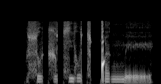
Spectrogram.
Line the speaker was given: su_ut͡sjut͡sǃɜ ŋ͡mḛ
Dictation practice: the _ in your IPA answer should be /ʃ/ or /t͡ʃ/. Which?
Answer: t͡ʃ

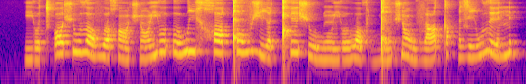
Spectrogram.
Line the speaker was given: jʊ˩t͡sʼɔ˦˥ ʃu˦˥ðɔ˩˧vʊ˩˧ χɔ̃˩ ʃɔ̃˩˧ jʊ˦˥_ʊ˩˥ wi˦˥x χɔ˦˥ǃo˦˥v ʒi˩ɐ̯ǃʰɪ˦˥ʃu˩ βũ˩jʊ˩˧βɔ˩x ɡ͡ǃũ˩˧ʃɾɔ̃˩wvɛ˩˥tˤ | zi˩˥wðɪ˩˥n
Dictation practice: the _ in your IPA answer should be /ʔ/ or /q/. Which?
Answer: ʔ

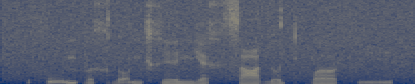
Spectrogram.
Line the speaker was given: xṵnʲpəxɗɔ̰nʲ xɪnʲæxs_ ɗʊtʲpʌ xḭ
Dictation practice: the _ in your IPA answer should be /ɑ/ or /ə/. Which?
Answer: ɑ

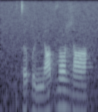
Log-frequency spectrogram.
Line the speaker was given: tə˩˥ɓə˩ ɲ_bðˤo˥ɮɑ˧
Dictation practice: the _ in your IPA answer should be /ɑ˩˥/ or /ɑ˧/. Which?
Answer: ɑ˩˥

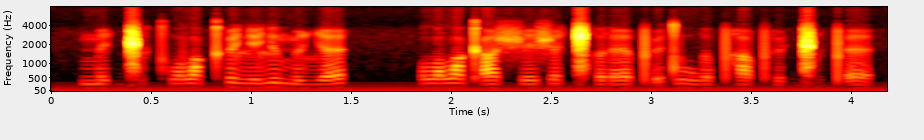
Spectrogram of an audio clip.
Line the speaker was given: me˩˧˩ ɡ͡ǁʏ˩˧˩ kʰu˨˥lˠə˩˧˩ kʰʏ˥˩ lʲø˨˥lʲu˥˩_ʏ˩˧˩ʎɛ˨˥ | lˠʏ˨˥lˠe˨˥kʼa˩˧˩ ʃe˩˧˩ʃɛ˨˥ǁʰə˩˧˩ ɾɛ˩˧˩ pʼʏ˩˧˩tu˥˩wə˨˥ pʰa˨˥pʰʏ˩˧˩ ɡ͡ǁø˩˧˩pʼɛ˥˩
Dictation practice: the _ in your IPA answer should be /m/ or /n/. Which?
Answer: m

